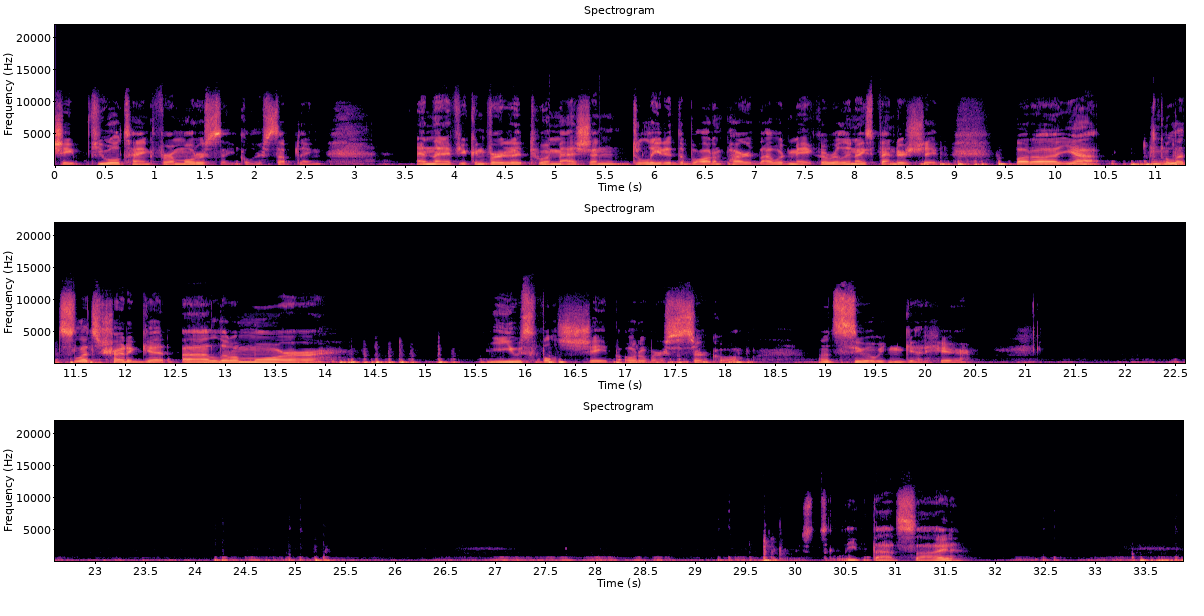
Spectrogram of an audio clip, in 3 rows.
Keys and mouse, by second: 6.8-8.9 middle drag, 9.1 ctrl+z, 9.7 middle click, 11.0-12.7 ctrl+z, 11.0-12.7 ctrl+middle drag, 14.4 ctrl+z, 16.6 middle click, 18.2 g, 33.3-33.8 shift+right drag.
